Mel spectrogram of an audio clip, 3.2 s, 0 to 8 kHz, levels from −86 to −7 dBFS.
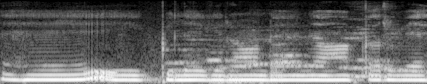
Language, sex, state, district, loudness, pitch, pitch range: Hindi, female, Jharkhand, Sahebganj, -12 LUFS, 160 Hz, 160-165 Hz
